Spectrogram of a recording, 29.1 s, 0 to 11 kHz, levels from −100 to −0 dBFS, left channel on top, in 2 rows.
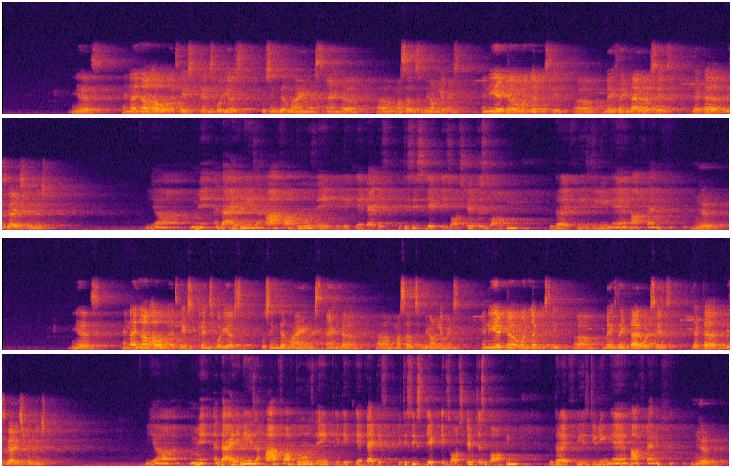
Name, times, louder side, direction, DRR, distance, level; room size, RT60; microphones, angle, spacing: voice 1, 1.3-1.9 2.4-4.8 5.2-7.1 7.5-9.1 9.6-13.4 13.8-15.4 28.2-28.7, right 1 dB, 55° right, 1 dB, 1.4 m, -24 dB
voice 2, 13.7-14.0 17.4-25.0 25.5-28.0, right 5 dB, 85° right, 6 dB, 0.5 m, -25 dB
28.5 x 12.0 x 2.5 m, 2.4 s
head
